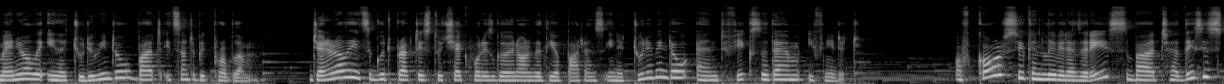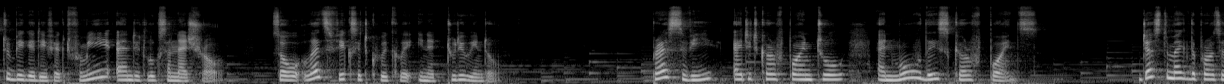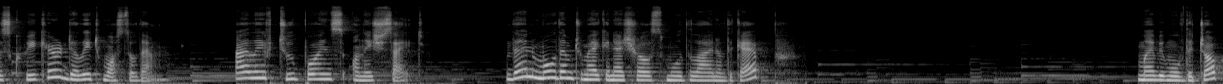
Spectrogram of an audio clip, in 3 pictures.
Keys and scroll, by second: 0.9 space, 4.3 z, 9.6 space, 19.1 v, 25.1 Delete, 27.6 Delete.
